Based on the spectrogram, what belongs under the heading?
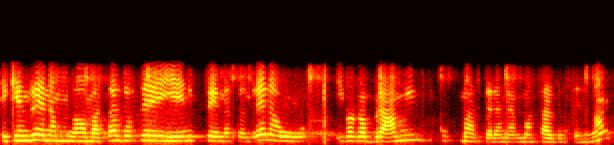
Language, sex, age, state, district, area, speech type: Kannada, female, 18-30, Karnataka, Tumkur, rural, conversation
